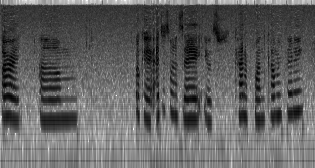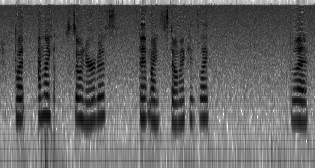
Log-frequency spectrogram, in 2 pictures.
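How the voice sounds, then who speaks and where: A woman speaks very slowly in a high, monotone, flat voice, with long, frequent pauses. Noticeable background noise sits behind her. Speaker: guest co-commentator. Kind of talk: casual chat. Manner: stuttering.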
